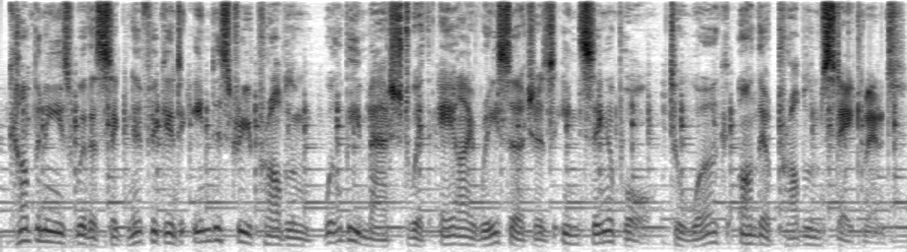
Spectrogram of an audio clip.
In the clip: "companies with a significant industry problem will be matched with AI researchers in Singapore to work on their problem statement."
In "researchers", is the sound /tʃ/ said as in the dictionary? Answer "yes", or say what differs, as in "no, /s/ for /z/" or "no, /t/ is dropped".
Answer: yes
